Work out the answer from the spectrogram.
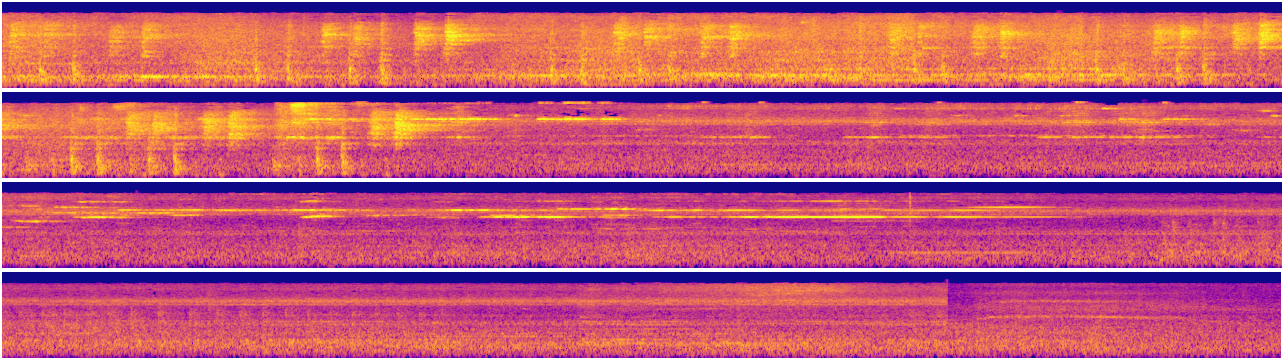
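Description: Electric train running over rail joints with a rapid clatter of wheel clicks and a steady low whine. After about eight seconds it settles into a quieter rolling noise with thin, high-pitched wheel squeals.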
